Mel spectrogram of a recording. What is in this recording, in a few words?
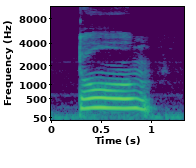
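"doon", Japanese; ドーン – doon; manga onomatopoeia sound effects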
